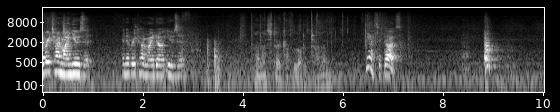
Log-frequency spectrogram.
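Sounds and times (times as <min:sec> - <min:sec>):
speech: 0:00.0 - 0:03.0, 0:04.2 - 0:07.3
dog barking in a home kitchen: 0:08.8 - 0:09.4.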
